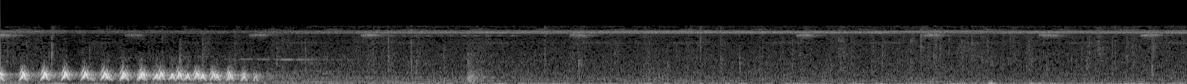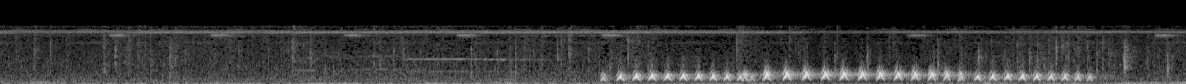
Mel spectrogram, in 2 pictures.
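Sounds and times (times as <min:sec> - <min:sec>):
murucututu owl calling: 0:00.0 - 0:03.2, 0:17.9 - 0:22.9.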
